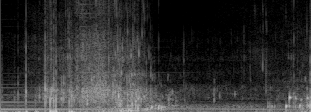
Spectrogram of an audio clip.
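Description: Splash of a snorkeller in fins dropping into the sea, then about a second of churning underwater bubbles that fades away. Background music with held notes plays over it.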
